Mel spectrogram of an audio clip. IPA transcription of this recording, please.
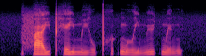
f aː˧ j pʰ e˧ j m iː˨˩ w pʰ ʊ˥ k̚ m uː˨˩ j m yː˥ t̚ m ɪ˨˩ ŋ

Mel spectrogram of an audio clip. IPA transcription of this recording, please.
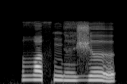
ðˤ ɪ θ ŋ ɛ̤ ʒ ə

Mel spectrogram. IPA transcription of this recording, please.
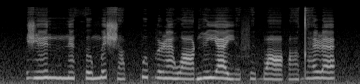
ʒ ẽ nː ẽ θ ɯ m e ʃ ɑ̤ pː ɯ b ø ɭ æ̃ w ɑ ɡ ĩ j æ j e̤ f e̤ b ɑ | ɑ̤ dʱ æ ɭ æ

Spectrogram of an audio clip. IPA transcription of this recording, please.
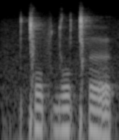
ǀ o f d o ǀʰ ə

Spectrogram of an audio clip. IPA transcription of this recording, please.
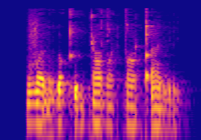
v ʌ r ɗ ɔ kʼ ɯ ɡ k e dˤ ɜ ɡ tˤ a ɡ qʼ i r

